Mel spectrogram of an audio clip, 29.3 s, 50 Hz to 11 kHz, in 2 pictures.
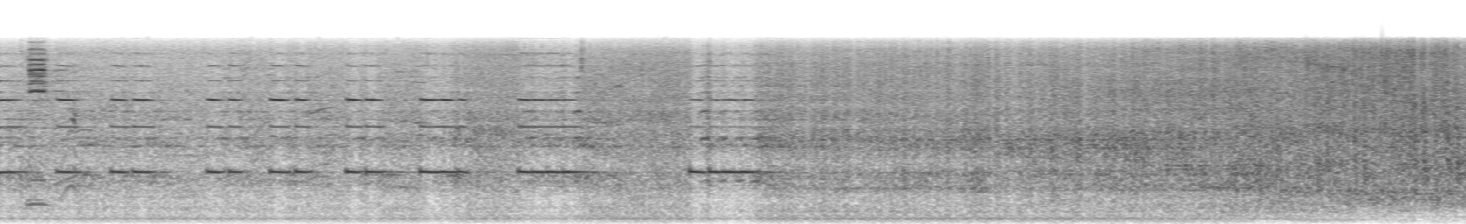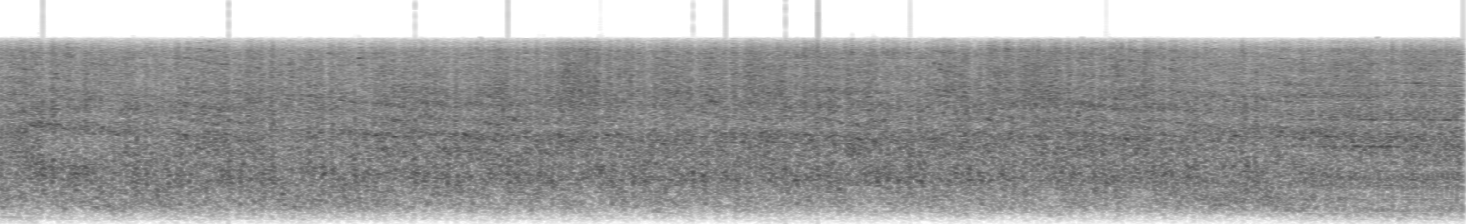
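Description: Pakistan Railways diesel locomotive 6030 sounding its horn in a string of short blasts as it approaches, with one more blast about seven seconds in. Then the locomotive, notching up, and a long train of passenger coaches rush past, the wheel and air noise building up and then holding steady.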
